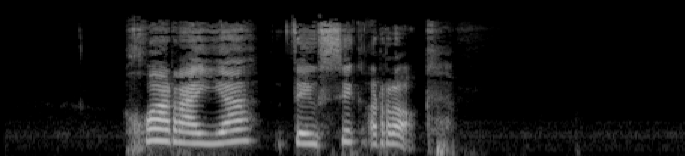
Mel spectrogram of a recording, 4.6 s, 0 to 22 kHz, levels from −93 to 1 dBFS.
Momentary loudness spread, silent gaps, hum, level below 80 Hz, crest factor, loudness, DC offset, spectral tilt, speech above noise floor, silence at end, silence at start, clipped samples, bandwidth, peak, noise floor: 20 LU; none; none; -62 dBFS; 20 dB; -29 LUFS; under 0.1%; -2 dB/octave; 49 dB; 1.6 s; 0.85 s; under 0.1%; 15 kHz; -12 dBFS; -78 dBFS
